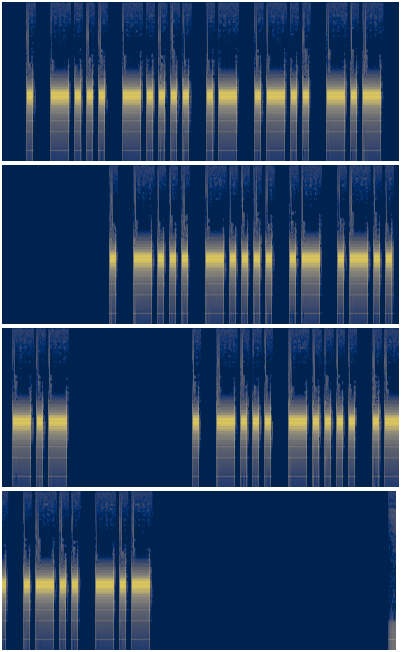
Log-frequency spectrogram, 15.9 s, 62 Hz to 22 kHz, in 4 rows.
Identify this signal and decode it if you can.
Morse code, heard as a keyed tone, about 20 wpm, 700 Hz. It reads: EB6ALK EB6ALK EB6ALK
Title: DXCC-100 Call Signs - 6 Characters - Repeated 3x - 20wpm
